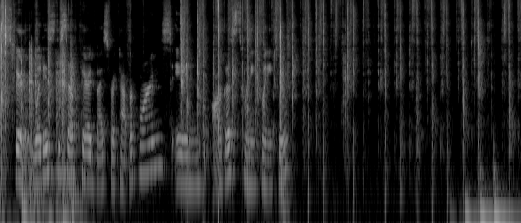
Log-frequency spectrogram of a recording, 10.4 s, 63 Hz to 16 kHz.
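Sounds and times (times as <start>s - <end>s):
tarot cards being shuffled: 0.0s - 1.6s, 3.6s - 10.4s
speech: 0.3s - 6.0s.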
